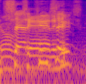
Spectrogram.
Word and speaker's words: Chattahoochee: pronounced the Chattanoochee I or the need you to shut your beautiful mouth. Oh, hey, down yonder. The Chattahoochee.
